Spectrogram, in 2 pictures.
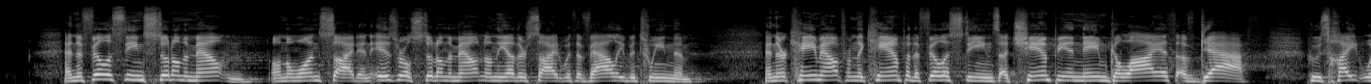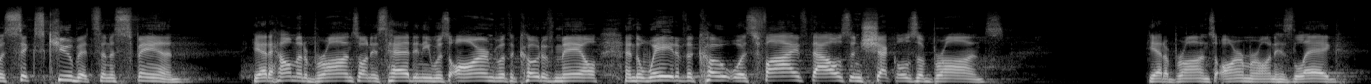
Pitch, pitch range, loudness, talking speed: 170 Hz, 150-185 Hz, -19 LUFS, 195 wpm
